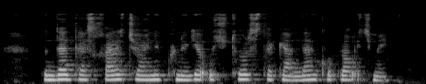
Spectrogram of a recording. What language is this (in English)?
Uzbek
